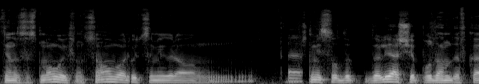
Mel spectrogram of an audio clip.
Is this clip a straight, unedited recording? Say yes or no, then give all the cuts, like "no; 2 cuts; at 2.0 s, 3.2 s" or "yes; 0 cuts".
no; 2 cuts; at 1.3 s, 3.0 s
